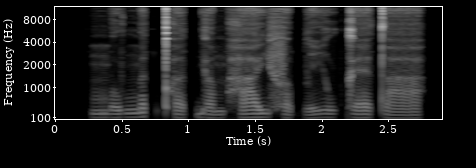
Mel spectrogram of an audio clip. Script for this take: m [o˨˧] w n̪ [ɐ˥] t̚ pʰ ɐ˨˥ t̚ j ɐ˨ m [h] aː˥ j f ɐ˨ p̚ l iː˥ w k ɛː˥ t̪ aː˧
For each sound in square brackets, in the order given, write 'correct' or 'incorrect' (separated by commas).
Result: correct, correct, correct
